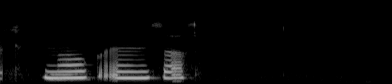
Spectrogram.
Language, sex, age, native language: Icelandic, female, 8, Icelandic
